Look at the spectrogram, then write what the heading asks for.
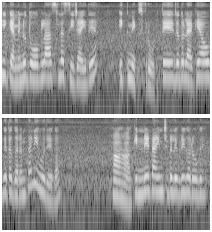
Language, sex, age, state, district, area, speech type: Punjabi, female, 30-45, Punjab, Bathinda, urban, spontaneous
